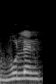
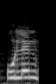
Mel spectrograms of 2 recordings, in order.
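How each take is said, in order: First: The word begins with a clear w sound. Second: The word begins with a vowel, no w. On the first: This is the British pronunciation. The speaker calls it right. "उसको आप वुडन और वुलन कहोगे क्योंकि आप American नहीं, आप British हो" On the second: This is the American pronunciation. The speaker calls it wrong. "कुछ लोग उलन कहते हैं"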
